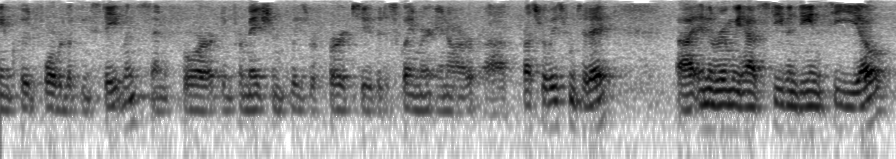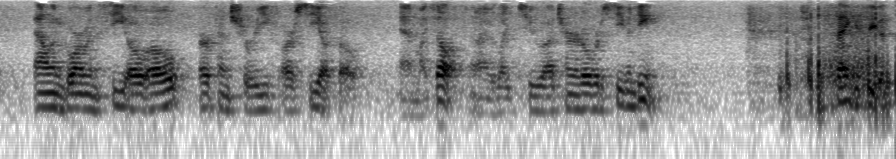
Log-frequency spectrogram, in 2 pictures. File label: conference call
